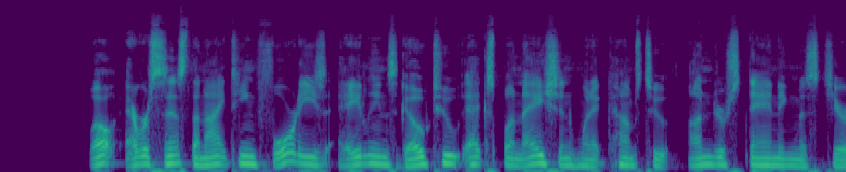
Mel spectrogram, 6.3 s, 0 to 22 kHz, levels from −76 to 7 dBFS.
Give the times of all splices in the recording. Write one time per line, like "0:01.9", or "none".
0:03.0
